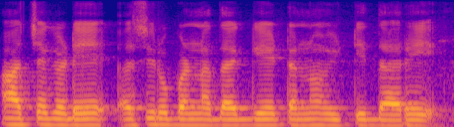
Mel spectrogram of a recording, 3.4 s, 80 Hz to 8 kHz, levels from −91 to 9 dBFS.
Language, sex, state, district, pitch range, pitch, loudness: Kannada, male, Karnataka, Bangalore, 130-135 Hz, 135 Hz, -16 LUFS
